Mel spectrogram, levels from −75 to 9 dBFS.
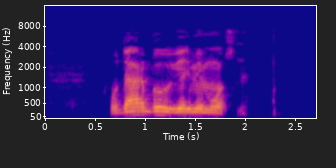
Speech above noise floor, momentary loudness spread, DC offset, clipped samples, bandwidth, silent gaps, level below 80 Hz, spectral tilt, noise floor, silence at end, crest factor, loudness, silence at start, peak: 44 dB; 12 LU; under 0.1%; under 0.1%; 7.2 kHz; none; -62 dBFS; -6.5 dB/octave; -61 dBFS; 0.85 s; 18 dB; -18 LUFS; 0.65 s; -2 dBFS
